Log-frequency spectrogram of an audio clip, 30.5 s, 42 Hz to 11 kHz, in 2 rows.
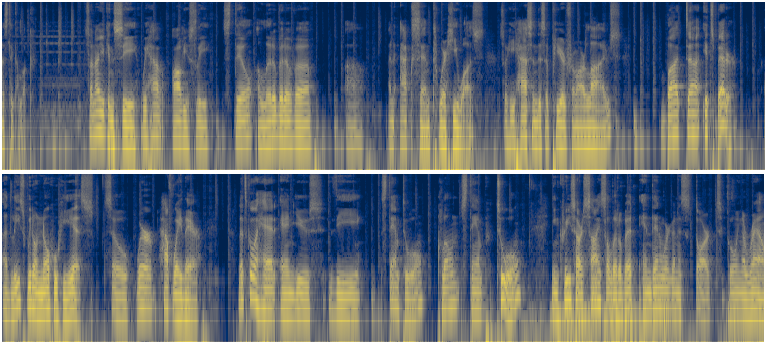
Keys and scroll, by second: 2.1 m.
